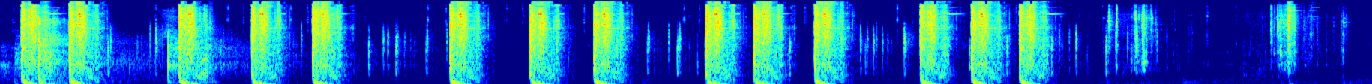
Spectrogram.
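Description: Rapid bursts of PUBG gunfire on the Erangel map, loud and close, firing in quick clusters of shots with short pauses between volleys.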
